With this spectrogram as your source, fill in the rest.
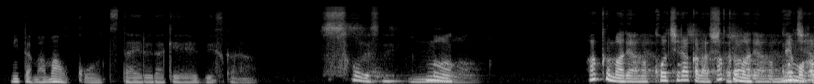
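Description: Throughout, an echo with no canceller shadows the speech. A faint, thinner copy about 18 dB down returns roughly 150 ms later. The far end's loudspeaker feeds its microphone.

From 1.7 s to 4.29 s, a call bitrate drop takes hold. The rate falls from 48 to 18 kbps, bottoming out for 2.53 s. The speech turns rough and muffled.

From 7.16 s to the end, a doubled audio track appears. A full-band copy, about 5 dB quieter, trails around one and a half seconds behind. It is likely a second capture path.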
